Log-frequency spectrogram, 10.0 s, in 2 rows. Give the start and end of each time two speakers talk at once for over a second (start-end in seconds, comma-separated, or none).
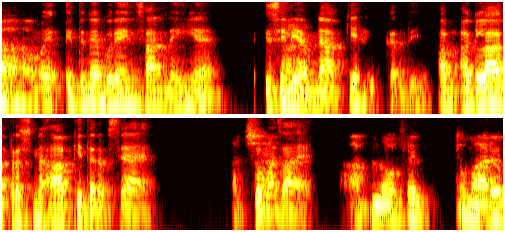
none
